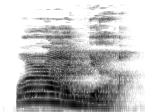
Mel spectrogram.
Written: Waranyja

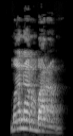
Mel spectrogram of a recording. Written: manambarram

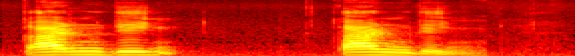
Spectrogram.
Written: Garnginy

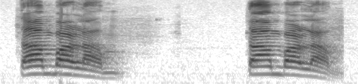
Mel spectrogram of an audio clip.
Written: Thambarlam

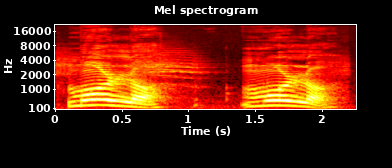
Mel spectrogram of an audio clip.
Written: Moorloo

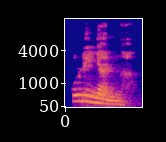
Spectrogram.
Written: Goorninyannga

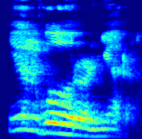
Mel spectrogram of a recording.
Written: Yilgoowoorroon yarre

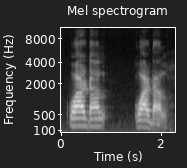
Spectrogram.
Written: Wardal

